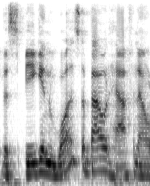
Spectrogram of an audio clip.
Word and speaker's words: Spigen: I think it's pronounced Spigen. I asked them once, and they said it was Spigen. I always used to say Spigen, though.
